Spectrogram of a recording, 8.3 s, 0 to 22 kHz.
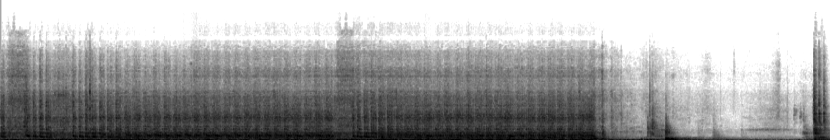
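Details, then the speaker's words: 1972 C20 pickup V8, stored 20+ years, running on its own: loud and uneven, sags and nearly dies when the throttle is opened. Owner suspects a dead accelerator pump and that the carburetor needs work. "well i bet that accelerator pump is probably kapoot's might need a little carburetor work but it will run"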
